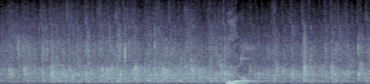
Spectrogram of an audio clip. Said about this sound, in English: All right, ladies and gentlemen, a big round of applause before we start with Q&A.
